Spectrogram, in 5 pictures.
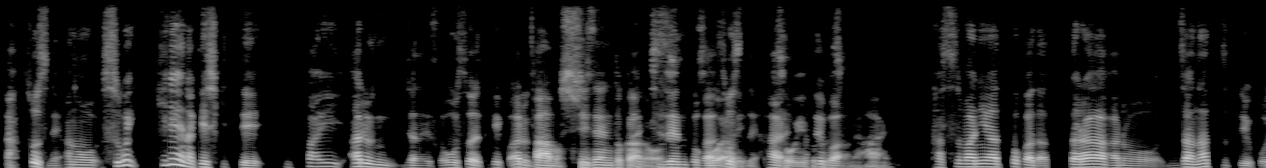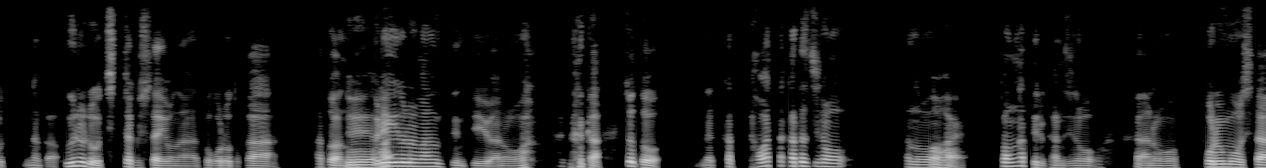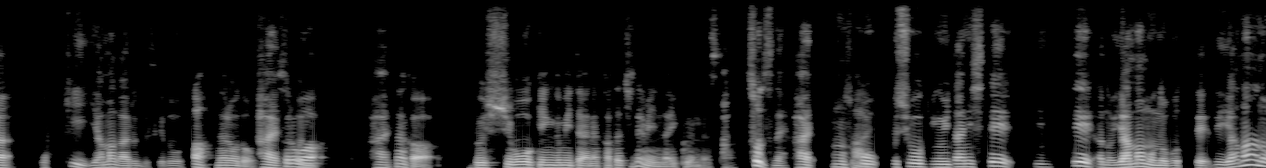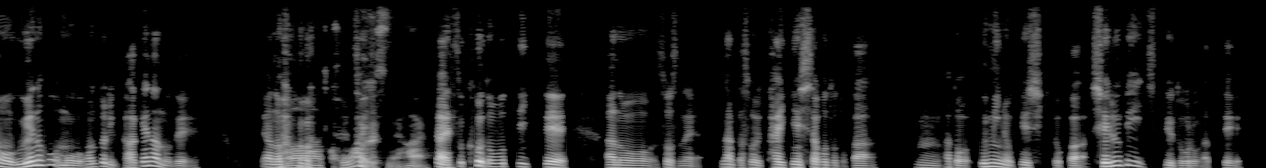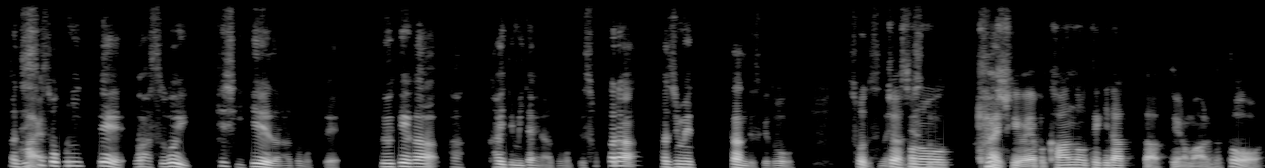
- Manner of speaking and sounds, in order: laughing while speaking: "あの、なんか"; laughing while speaking: "あの、そこを"
- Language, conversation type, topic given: Japanese, podcast, 最近、ワクワクした学びは何ですか？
